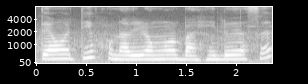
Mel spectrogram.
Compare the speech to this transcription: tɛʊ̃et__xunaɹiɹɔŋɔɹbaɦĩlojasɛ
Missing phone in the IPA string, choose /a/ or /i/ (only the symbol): i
